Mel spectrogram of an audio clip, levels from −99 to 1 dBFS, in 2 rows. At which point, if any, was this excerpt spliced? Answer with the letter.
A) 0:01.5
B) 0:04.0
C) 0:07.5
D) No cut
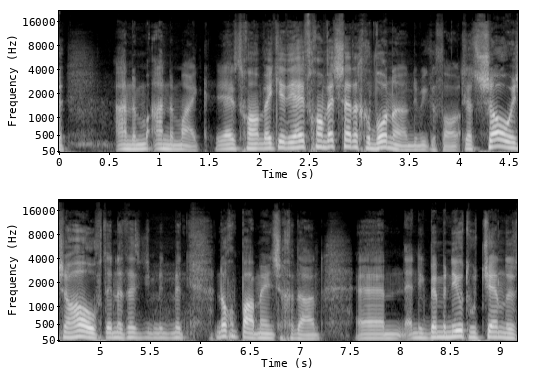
B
